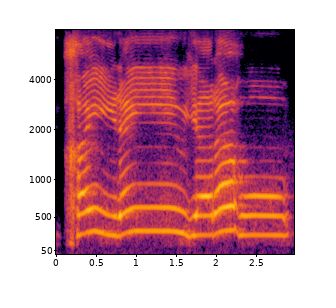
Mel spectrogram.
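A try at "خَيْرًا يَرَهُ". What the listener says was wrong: یہ دونوں غلط پڑھے ہیں نا، اور روئیں، را کو موٹا پڑھیں. رئی نہیں، روئیں.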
